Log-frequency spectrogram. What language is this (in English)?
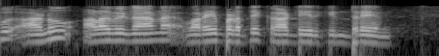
Tamil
